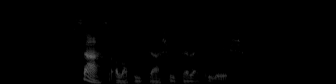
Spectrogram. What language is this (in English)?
Hungarian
